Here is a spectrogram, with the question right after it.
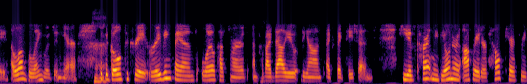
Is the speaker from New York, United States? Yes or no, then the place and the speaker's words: yes; New York, United States; I'm from New York originally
